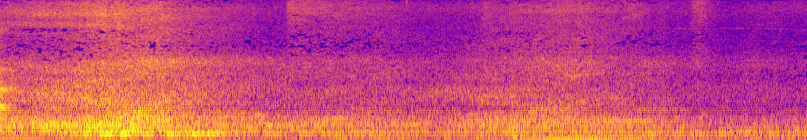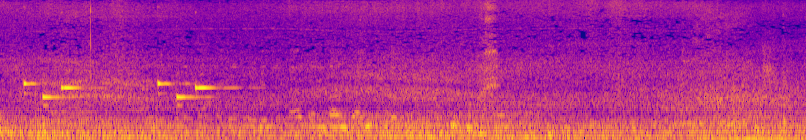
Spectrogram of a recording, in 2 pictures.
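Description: Road traffic going by, loudest in the first couple of seconds as a vehicle, plausibly the cargo truck seen approaching, passes close. After that comes a steadier traffic noise, with two short two-note beeps a little past the middle.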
